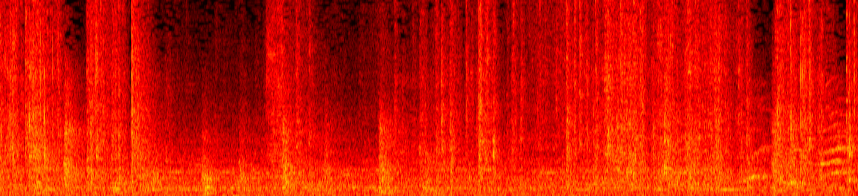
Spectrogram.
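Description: Aluminium foil crinkling and rustling as it is laid over a roasting pan and pressed down around it, a dense run of crackles and small clicks.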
